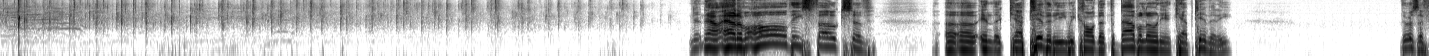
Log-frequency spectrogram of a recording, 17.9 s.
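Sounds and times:
audience clapping: 0.0 - 8.5
speech: 8.6 - 11.0, 11.7 - 15.4, 17.5 - 17.8.

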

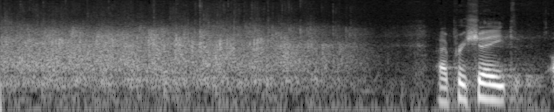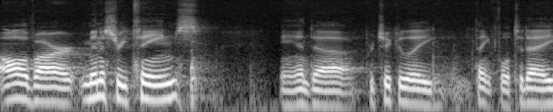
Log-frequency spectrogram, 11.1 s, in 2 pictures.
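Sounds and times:
audience applause: 0.0 - 3.6
speech: 4.4 - 7.6, 8.4 - 11.0.

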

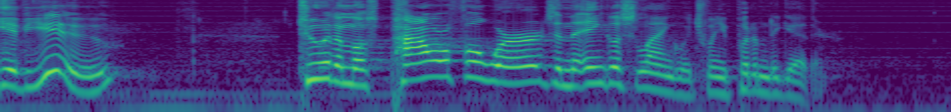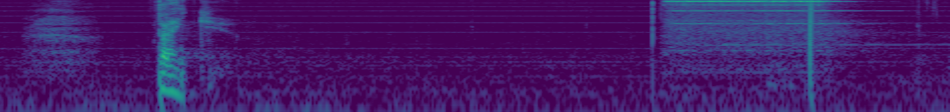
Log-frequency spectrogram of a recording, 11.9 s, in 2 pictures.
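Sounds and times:
speech: 0.0 - 0.8, 1.9 - 5.2, 6.9 - 7.3
bell ringing: 10.0 - 11.8.

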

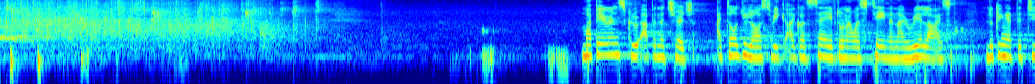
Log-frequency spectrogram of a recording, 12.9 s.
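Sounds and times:
audience hand clapping applause: 0.0 - 4.3
speech: 7.3 - 12.9.

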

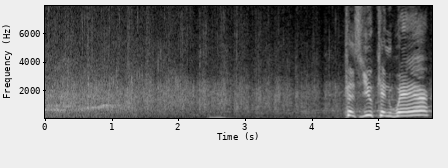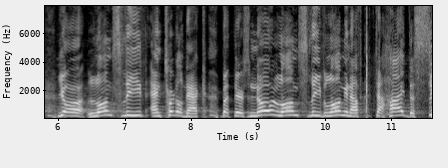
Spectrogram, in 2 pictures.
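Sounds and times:
audience clapping: 0.0 - 6.3
speech: 4.6 - 11.6.

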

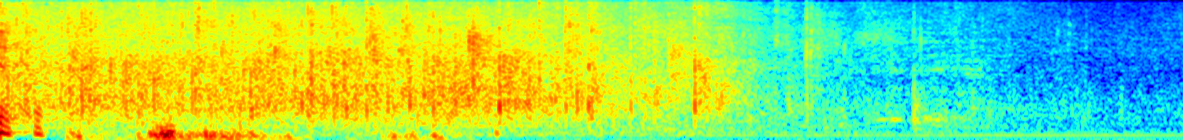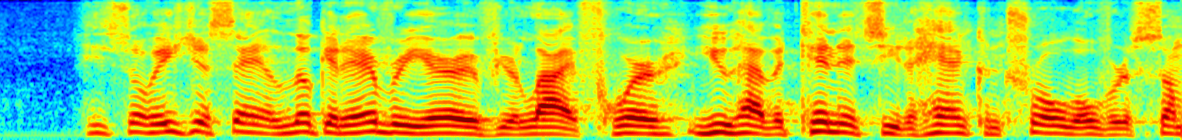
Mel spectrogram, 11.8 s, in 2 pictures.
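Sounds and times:
speech: 0.0 - 0.9, 6.4 - 11.8
crowd applauding: 0.0 - 4.2.

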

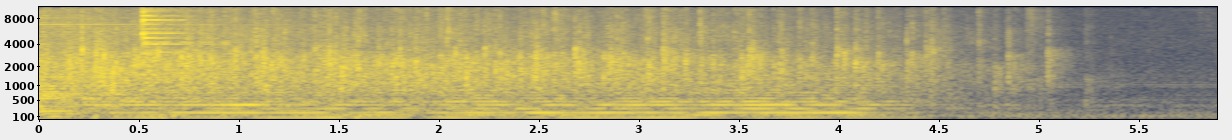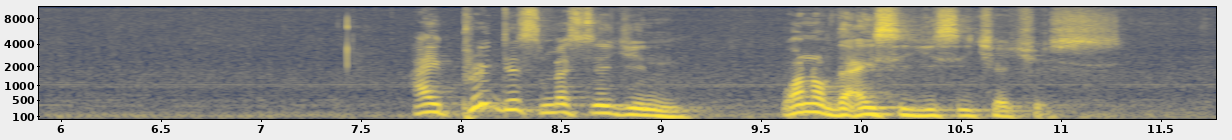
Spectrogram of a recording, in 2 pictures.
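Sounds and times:
sustained keyboard or organ chords: 0.0 - 4.4
crowd clapping: 0.0 - 5.4
speech: 7.8 - 11.3.

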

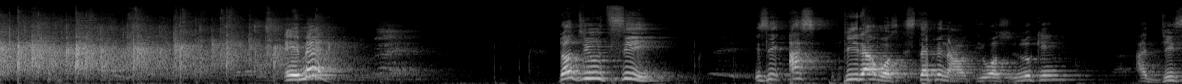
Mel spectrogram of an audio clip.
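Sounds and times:
crowd clapping: 0.0 - 3.6
speech: 2.8 - 3.4, 5.6 - 6.7, 7.6 - 10.8, 11.4 - 11.8.

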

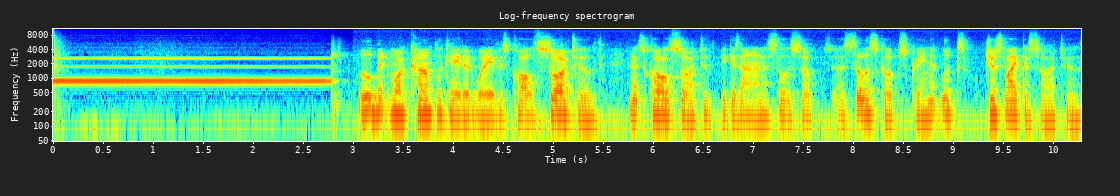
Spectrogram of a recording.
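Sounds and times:
electronic sine wave tone: 0.0 - 3.0
speech: 3.0 - 10.2.

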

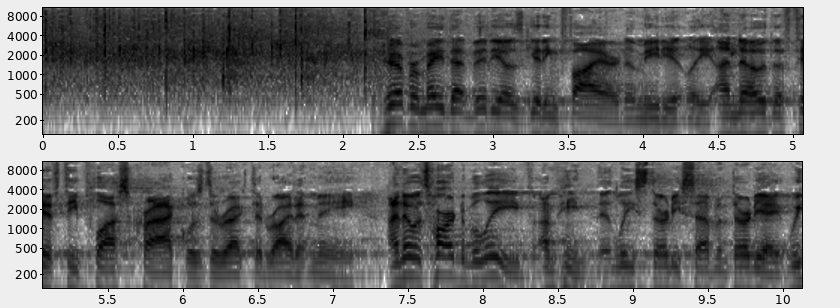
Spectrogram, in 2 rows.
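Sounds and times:
audience applause: 0.0 - 2.7
speech: 2.2 - 10.1.

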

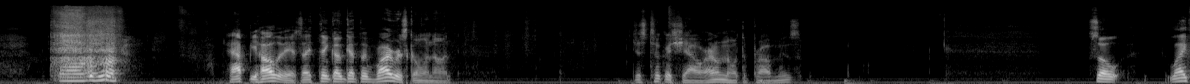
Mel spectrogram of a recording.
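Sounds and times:
person blowing nose: 0.5 - 1.4
speech: 0.9 - 1.3, 2.3 - 4.6, 6.3 - 8.1, 10.9 - 11.9.

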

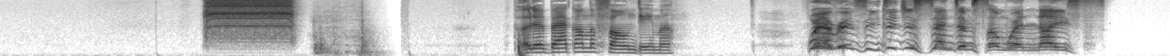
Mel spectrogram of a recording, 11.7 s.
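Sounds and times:
power tool tightening a wheel nut: 2.0 - 3.1
speech: 5.2 - 6.8, 8.6 - 11.0.

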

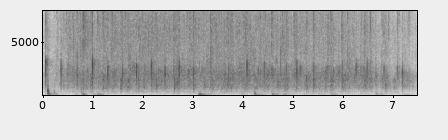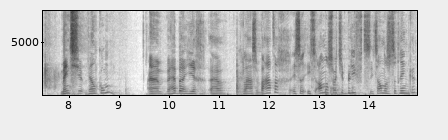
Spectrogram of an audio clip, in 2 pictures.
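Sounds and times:
audience applause welcoming a guest: 0.0 - 7.8
speech: 7.8 - 9.0, 9.6 - 14.9.

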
